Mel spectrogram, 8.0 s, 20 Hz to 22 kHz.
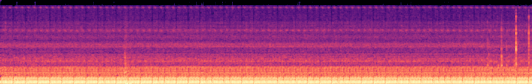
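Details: Renault 19 on its first move after engine repair: deep, even engine note holding steady with no knocks, ticks or misses; runs smoothly and healthy.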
